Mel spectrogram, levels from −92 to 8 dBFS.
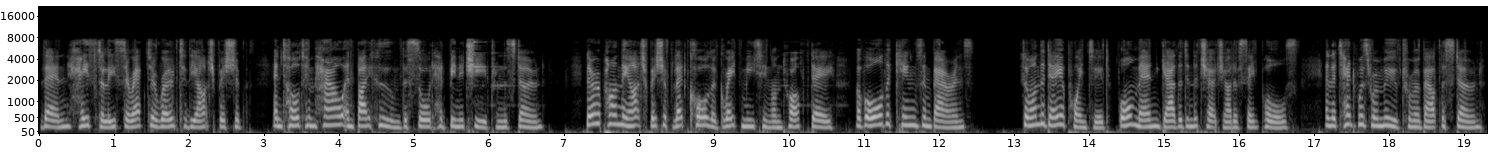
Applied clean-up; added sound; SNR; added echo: neural mask model DeepFilterNet 3.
